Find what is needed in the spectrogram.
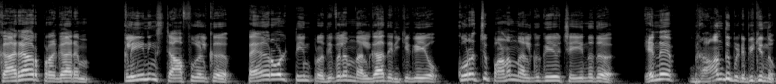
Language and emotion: Malayalam, angry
